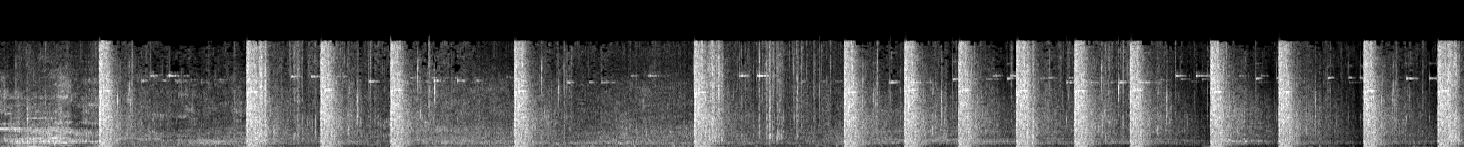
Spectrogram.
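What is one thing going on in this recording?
A rifle fires repeated loud shots.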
